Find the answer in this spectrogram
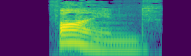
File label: "find", spelling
